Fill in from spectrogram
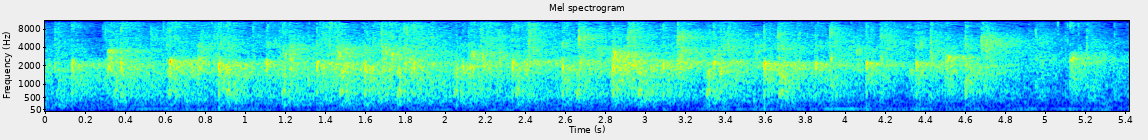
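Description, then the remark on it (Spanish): Audience applause for the Chilean community Raíces Hebreas of Angol, Chile, a steady dense patter of many hands clapping at moderate loudness, with irregular swells in intensity and no voices over it. “Así que fuerte aplauso a la comunidad chilena.”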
